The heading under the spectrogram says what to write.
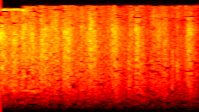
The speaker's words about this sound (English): Come on. Give Jesus a hand clap. Воздайте славу Богу, да? Похлопайте ему.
